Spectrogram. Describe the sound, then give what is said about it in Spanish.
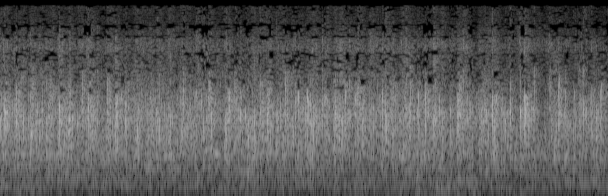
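An audience applauds steadily for about six seconds in a memorial tribute to Dr. Félix Ábreas Artúa, a dense, even wash of many hands clapping at a constant level, with no voices rising above it. “Me estoy refiriendo al doctor Félix Ábreas Artúa, para quien quiero un sentido aplauso recordatorio.”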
